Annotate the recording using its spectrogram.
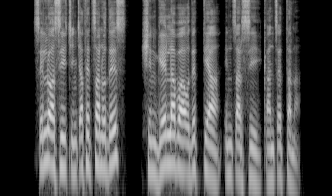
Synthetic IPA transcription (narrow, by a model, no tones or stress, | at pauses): t͡sʼɪlːɔɐsɪt͡ʃʼɪnt͡ʃʼːɐt̪ɛt͡sːɐnɔd̪e̞ːs | ʃɪnɡe̞ːlːɐbaːɔd̪ɛt̪ːɪjaːɪnt͡sʼɐɾsɪkʼɐnt͡sʼːɛt̪ːɐnɐ̰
